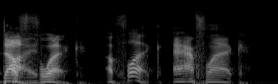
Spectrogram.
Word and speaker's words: Affleck: a Fleck. People pronounce it like that. Is that like a joke? Like the fucking duck, Affleck.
